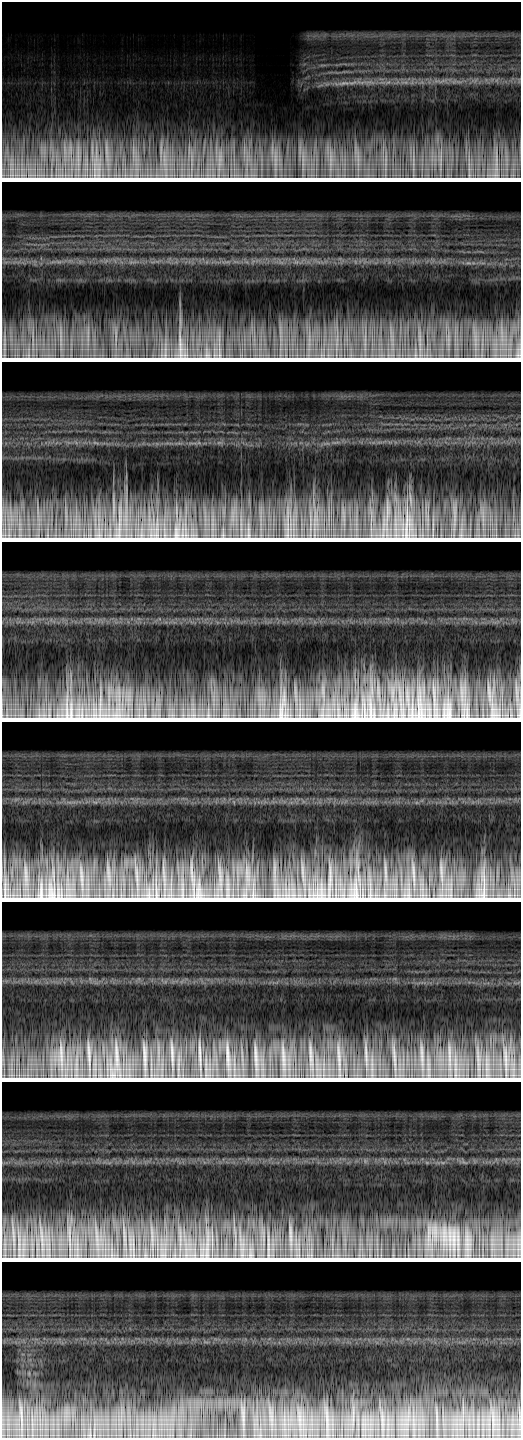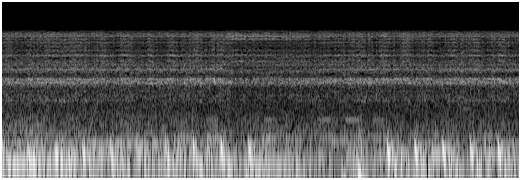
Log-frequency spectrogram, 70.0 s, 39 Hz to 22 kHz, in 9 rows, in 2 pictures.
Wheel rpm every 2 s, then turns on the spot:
30, 20, 110, 170, 170, 170, 170, 160, 160, 140, 150, 160, 170, 170, 170, 170, 170, 170, 160, 170, 170, 170, 170, 160, 170, 170, 170, 170, 170, 170, 170, 170, 170, 170, 170.
0-4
